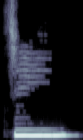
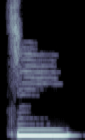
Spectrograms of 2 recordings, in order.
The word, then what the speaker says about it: 鸡: 鸡 sounds a little bit like the first sound of Jeep. But when pronouncing G. Your tongue should be more flat, and you need to stretch your mouth to both sides.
